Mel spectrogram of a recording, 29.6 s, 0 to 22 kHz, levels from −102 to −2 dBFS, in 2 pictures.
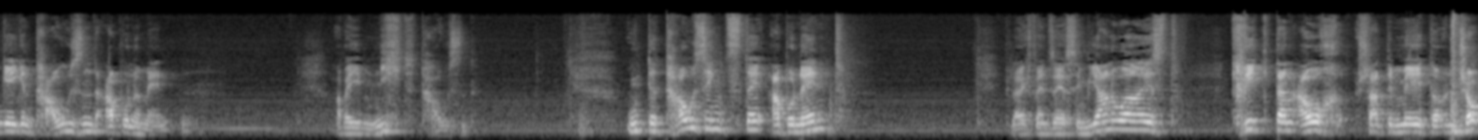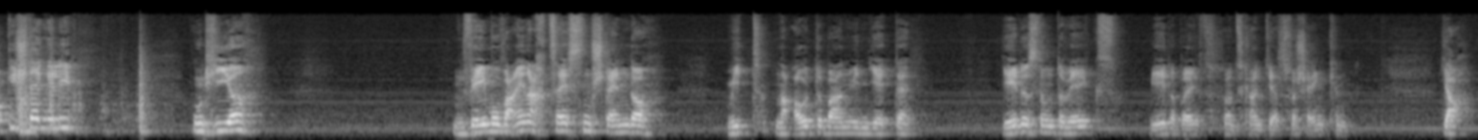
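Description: No dropouts, glitches, level jumps or timing errors are audible anywhere in the recording.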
